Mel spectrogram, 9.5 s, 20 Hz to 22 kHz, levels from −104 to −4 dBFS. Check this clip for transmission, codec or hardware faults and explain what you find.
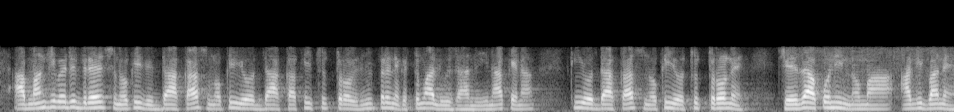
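One codec fault runs through the whole speech clip. GSM full-rate codec, throughout: a vocal-tract model driven by sparse, regular pulses, fitting 13 kbps, removes everything above 3.8 kHz, leaving plainly audible buzzy, gravelly roughness.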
